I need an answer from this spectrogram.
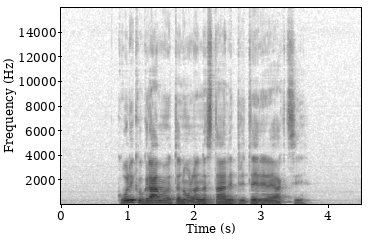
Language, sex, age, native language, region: Slovenian, male, 30-49, Slovenian, Gorenjska region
